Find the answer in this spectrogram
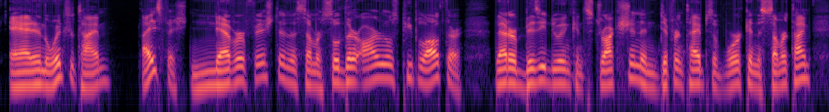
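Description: The sound is dry and close with no echo as a man with a North Dakota accent talks at a very fast pace with ordinary pitch variation. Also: medium pitch for a man, very clean recording, silent background. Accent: Upper Midwest (North Dakota). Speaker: radio host and wildlife biologist. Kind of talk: radio talk show.

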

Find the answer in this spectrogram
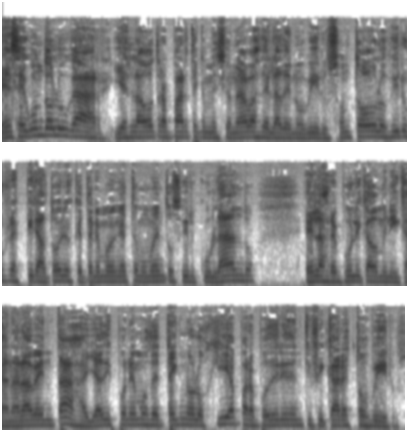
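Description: A man with a fairly high pitch races along at a very fast pace, his loudness very even, his intonation fairly even, and hardly any pauses between words. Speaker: infectious disease doctor. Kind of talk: radio health interview.

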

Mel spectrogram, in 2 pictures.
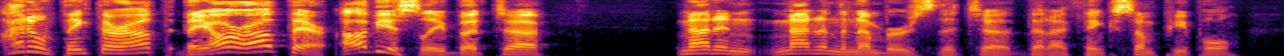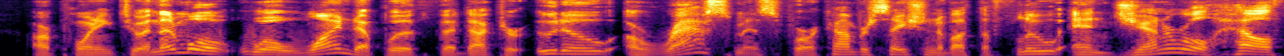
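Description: In a very clean recording with a silent background and a dry, close sound with no echo, a man talks at a fairly quick pace with a medium pitch, a bright, sharp tone and very wide pitch swings. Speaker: radio host. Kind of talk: casual radio interview. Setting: studio.

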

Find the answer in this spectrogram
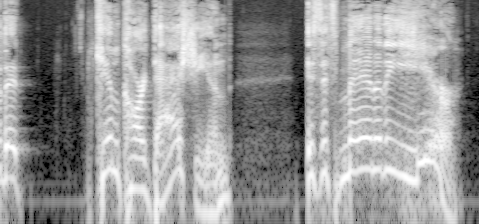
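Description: Against a quiet background, a man with an American accent talks at a fairly slow pace in a high pitch, with a bright, sharp tone and lively intonation. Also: long, frequent pauses, very even loudness. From New York. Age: 50s. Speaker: talk radio host. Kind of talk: political commentary.

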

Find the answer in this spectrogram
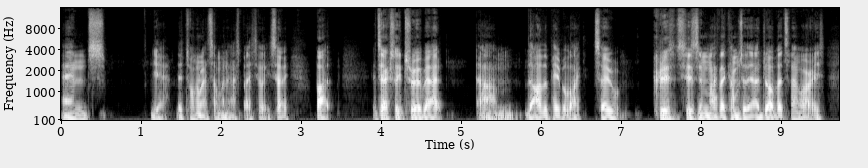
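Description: In a very clean recording with a silent background, a man with an Australian accent speaks at a fairly quick pace in a very deep, low voice with a bright, sharp tone, ordinary pitch variation and long, frequent pauses. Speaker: professional footballer and podcast co-host. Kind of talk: casual chat.

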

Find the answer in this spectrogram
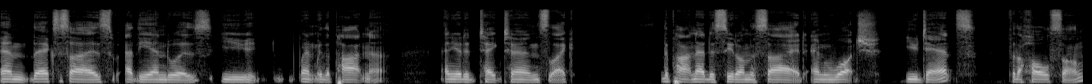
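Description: A man with a normal speaking voice talks at a medium pitch and moderate pace, his loudness very even, in a dry, close sound with no echo. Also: fairly even intonation. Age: 20s. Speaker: podcast participant. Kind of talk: casual chat.

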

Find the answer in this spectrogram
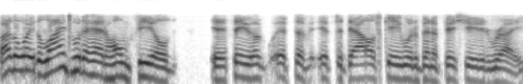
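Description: An ordinary speaking voice moves at a moderate pace with lively intonation. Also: man, fairly high pitch for a man. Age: 60s. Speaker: caller. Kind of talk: call-in chat. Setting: phone call.

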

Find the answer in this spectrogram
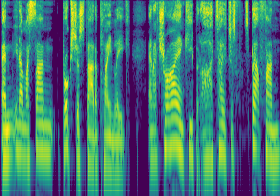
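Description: In a New Zealand accent, the speaker goes at a moderate pace with ordinary pitch variation, in a dry, close sound with no echo. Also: man, medium pitch for a man. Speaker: community charity founder and ex-boxer. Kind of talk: interview.

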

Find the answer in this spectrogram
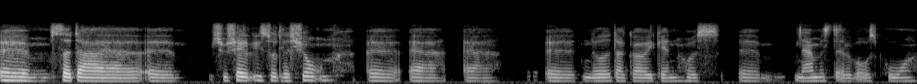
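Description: A woman with a very deep, low pitch speaks very slowly in a monotone, flat intonation. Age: 30s. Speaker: association chairperson. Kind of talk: radio interview. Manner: halting.

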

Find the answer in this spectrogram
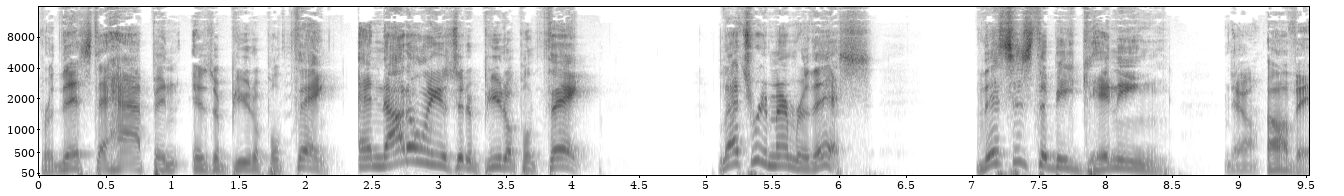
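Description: With an American accent and vocal fry, a man speaks at a moderate pace in a fairly high pitch, with very wide pitch swings and long, frequent pauses, in a very clean recording with a silent background. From Maryland, US. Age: 50s. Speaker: sports radio host. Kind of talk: casual chat.

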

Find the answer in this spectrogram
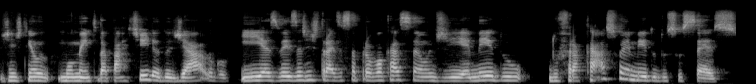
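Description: It moves at a moderate pace. This is a plain, everyday voice. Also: woman. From Brazil, Maranhão (Northeast). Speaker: journalist and writer. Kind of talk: casual interview.

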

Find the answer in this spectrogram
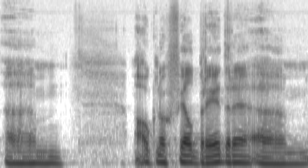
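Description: Somewhat breathy, a man speaks in a fairly low voice with a dark, mellow tone and monotone, flat intonation. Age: 20s. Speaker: investment analyst. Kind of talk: explanatory interview. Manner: hesitant, many fillers.

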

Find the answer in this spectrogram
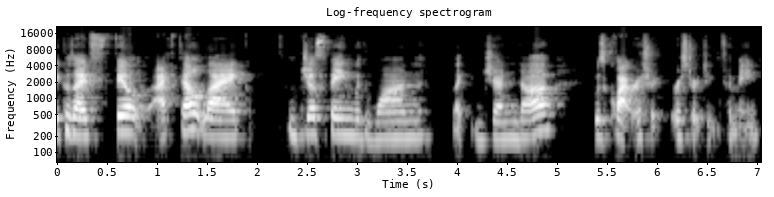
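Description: A woman speaks in a plain, everyday voice at a medium pitch and a fairly slow pace. Her intonation stays fairly even while her loudness swings widely. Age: 30s. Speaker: sex coach. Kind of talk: casual chat.

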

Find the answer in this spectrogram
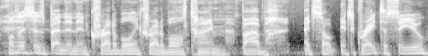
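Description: With an American accent and noticeable background noise behind him, a man speaks at a moderate pace and a fairly low pitch, his loudness very even and his pitch variation ordinary. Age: 60s. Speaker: radio host. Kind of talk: casual chat. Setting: studio.

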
